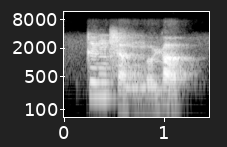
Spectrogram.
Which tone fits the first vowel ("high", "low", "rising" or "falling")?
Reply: high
